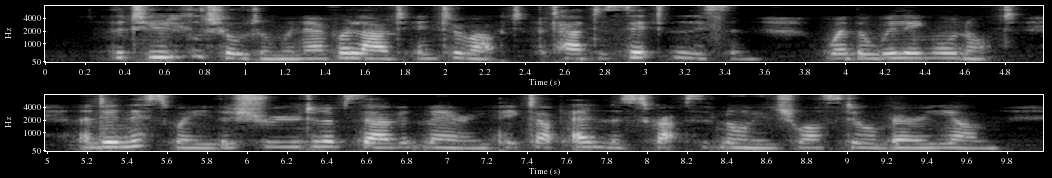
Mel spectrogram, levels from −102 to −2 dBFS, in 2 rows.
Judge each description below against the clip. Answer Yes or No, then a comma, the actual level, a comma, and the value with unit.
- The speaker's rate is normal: No, fast, 230 wpm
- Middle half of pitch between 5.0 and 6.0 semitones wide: No, average, 3.5 semitones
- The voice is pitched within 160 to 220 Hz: No, high, 235 Hz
